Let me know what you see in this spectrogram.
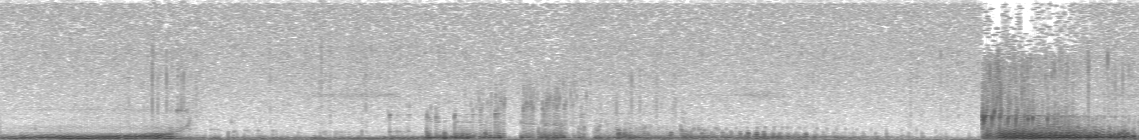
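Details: Sleeping girl, snoring while hungry: long low rolling growls and gurgles from the belly with a loud surge at the end; stomach rumbling (borborygmi) from hunger, a normal gut sound.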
